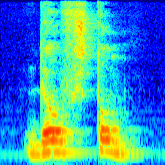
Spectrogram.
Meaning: deaf-mute
- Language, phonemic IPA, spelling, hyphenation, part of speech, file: Dutch, /doːfˈstɔm/, doofstom, doof‧stom, adjective, Nl-doofstom.ogg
